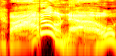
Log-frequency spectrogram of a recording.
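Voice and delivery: grand, sweeping tone. Retelling the intro where Forky answers: Forky voice, big and loud. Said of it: "Forky very bigly says".

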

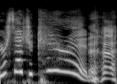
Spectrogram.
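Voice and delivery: very high, loud yelling. Retelling what someone yelled after a lady who rushed past, retelling a yell. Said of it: "Zeke just yelled, he yelled after this lady".

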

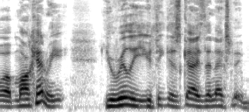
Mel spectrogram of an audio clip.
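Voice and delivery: usual speaking voice

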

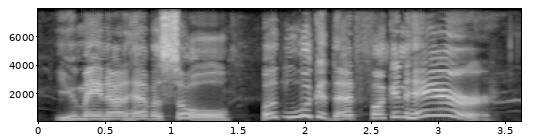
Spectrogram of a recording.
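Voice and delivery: put-on announcer voice. Reading a joke sponsor message: put-on tv studio announcer voice. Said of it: "sounds like, uh, the, the guy they have".

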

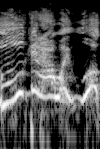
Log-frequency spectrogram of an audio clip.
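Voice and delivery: mock shout pitched way up, very high. Retelling her reaction after her Emmys hair and makeup were done; retelling a shout. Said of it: "and I shouted".

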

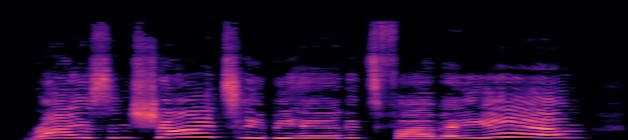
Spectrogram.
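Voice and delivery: very high, bubbly, chipper chirping, loud. Retelling a movie scene where a nun wakes someone: super chipper Sister Peggy voice. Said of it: "Sister Peggy is super chipper".

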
